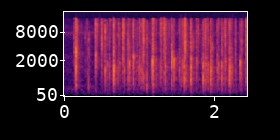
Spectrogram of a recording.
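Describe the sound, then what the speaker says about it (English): An audience applauds a police chief at a public safety announcement with a moderate round of fast, dense clapping that sounds somewhat distant and steady throughout. "Let's give her a round of applause."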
